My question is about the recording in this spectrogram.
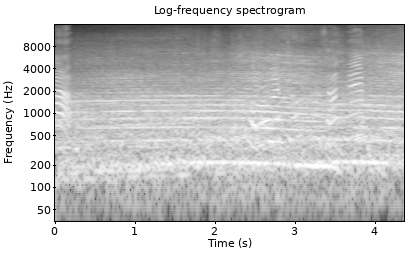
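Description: Several junior racing karts' small two-stroke engines buzzing at high revs. One engine's pitch falls sharply right at the start as it goes by, and there are brief dips and rises in pitch about two and a half seconds in and again near the end.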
